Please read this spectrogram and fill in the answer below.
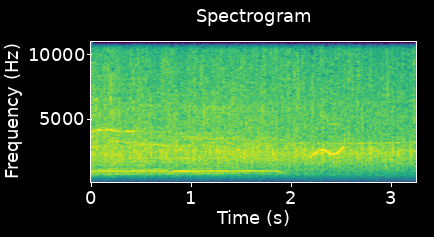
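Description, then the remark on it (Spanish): Audience applause fills the whole moment, a dense, steady wash of many hands clapping at once, loud and continuous with no voices over it. “Vamos, si alguien va a aplaudir, tiene que hacerlo con más ganas.”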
